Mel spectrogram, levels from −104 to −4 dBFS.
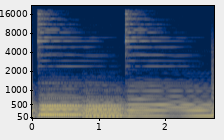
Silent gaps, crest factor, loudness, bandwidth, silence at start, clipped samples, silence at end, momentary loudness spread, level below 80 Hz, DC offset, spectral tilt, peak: none; 14 dB; -36 LUFS; 19 kHz; 0 s; under 0.1%; 0 s; 11 LU; -70 dBFS; under 0.1%; -8 dB/octave; -22 dBFS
